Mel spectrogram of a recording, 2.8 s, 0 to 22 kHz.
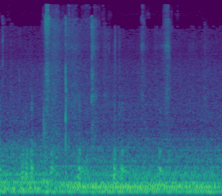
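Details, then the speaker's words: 2012 Mazdaspeed3 while driving: light sharp clicking about three per second from the left front only, not the right; owner suspects a worn left front axle, while forum users suggest front end link bushings; unconfirmed. "you can hear that clicking clicking noise like that's the noise I hear it's only coming from the left front it's not coming from the right front"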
